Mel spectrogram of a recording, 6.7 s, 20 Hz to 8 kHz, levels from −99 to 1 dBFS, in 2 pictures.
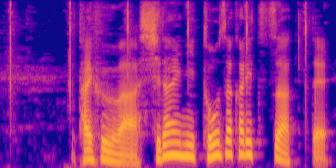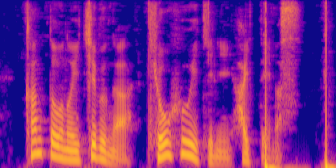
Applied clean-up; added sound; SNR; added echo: classical method Wiener filter.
